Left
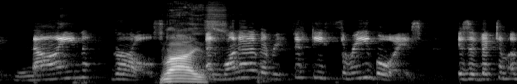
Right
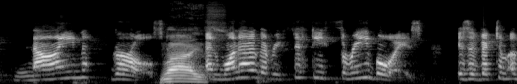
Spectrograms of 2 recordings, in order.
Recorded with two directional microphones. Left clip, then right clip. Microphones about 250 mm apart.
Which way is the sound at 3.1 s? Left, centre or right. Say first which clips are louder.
Left 1 dB; right.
